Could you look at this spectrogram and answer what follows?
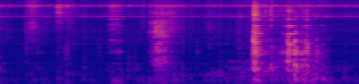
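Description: A metal lid settles onto a cooking pot of soup with pechay, a few light clinks and scrapes, then a louder clatter as it seats, close and alone.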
